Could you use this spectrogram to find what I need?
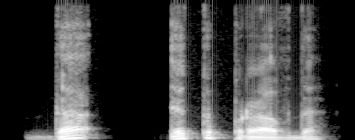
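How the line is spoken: Plain. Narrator (Russian): сказала Соня

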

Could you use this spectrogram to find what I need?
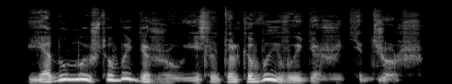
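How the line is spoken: Calm. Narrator (Russian): сказала она спокойно

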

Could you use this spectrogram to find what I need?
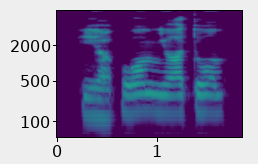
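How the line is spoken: Dry whisper. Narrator (Russian): сухо прошептал мужчина

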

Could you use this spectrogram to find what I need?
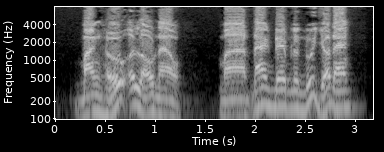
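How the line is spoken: Shout. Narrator (Vietnamese): Tiếng quát

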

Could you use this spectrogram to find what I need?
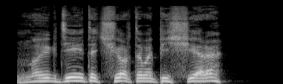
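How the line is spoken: Hoarse curt remark. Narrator (Russian): хрипло бросил кирпич

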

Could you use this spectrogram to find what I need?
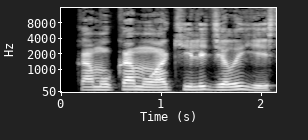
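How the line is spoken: Giggling. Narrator (Russian): хихикает

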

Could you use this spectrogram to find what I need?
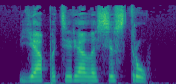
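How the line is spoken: Sharp. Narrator (Russian): сказала Огни резко

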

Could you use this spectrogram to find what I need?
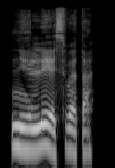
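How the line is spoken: Hoarse rasp, killer. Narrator (Russian): прохрипел убийца

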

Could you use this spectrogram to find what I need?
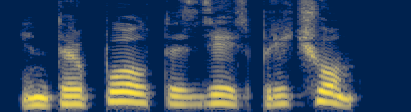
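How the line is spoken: Stepfather's scoff. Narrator (Russian): хмыкнул отчим

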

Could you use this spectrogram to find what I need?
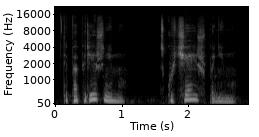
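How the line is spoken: Quiet. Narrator (Russian): тихо спросила Изабель

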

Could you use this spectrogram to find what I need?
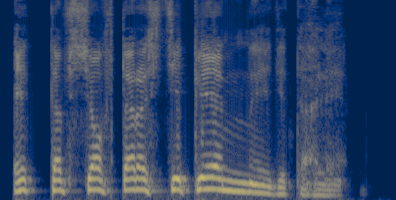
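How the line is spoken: Gloomy, through teeth. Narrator (Russian): хмуро процедил Потапов

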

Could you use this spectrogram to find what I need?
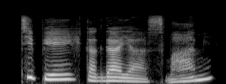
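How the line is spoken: Geography textbook, calm. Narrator (Russian): спокойно сказал учебник географии

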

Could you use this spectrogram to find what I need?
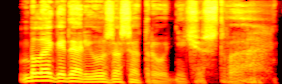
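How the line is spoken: Tired. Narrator (Russian): кивнул я устало

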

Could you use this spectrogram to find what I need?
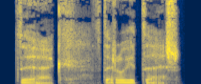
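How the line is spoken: Man muttering under breath. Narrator (Russian): пробормотал под нос мужчина

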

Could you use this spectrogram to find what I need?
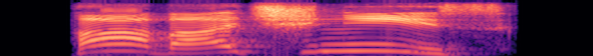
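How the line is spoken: Shouted. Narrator (Russian): крикнул кронпринц

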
